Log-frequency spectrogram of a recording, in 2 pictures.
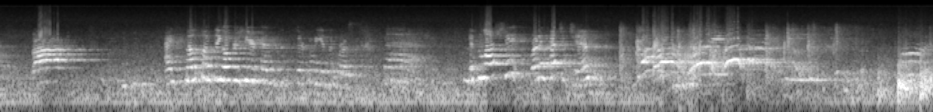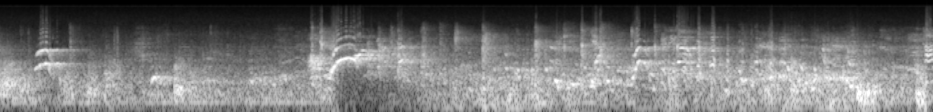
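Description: Children speak and call out in a large echoing hall.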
